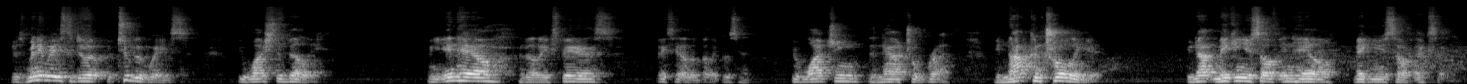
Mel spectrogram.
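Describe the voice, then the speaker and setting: A man teaching meditation in a loose, unscripted way, guiding slow breath counting in short, repeated phrases. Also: mid-range voice, a little hiss or hum. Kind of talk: guided meditation instruction, loosely ad-libbed. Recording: echoey room, distant from mic.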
